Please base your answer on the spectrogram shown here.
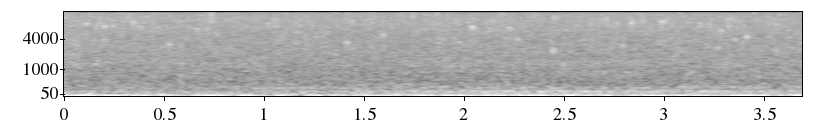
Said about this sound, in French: Et puis là, on entend plein de petits bruits. En fait, on est sur la vase et on a les petits sons des petits crabes, je pense, qui font des petites bulles.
